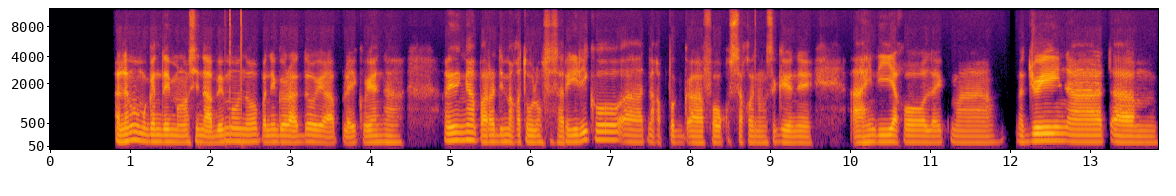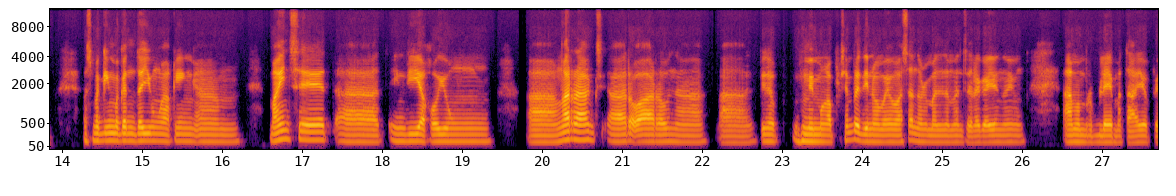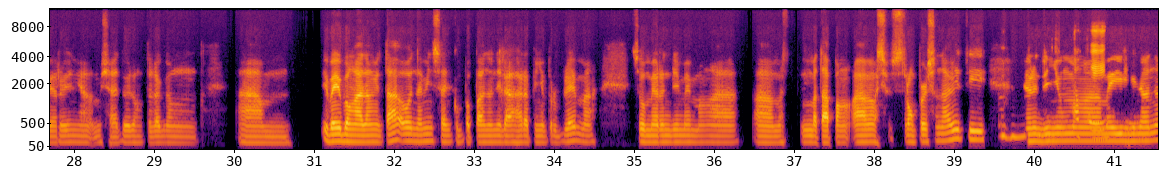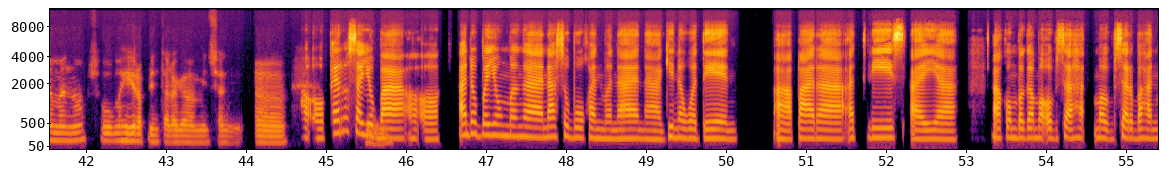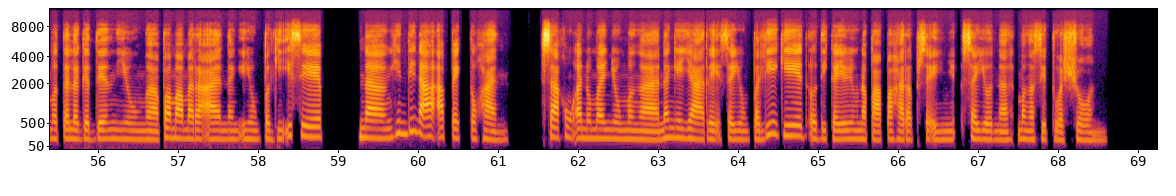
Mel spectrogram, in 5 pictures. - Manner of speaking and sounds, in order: other background noise; tapping; in English: "strong personality"
- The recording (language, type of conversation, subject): Filipino, advice, Paano ko mapagmamasdan ang aking isip nang hindi ako naaapektuhan?
- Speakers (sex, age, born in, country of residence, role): female, 40-44, Philippines, Philippines, advisor; male, 25-29, Philippines, Philippines, user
